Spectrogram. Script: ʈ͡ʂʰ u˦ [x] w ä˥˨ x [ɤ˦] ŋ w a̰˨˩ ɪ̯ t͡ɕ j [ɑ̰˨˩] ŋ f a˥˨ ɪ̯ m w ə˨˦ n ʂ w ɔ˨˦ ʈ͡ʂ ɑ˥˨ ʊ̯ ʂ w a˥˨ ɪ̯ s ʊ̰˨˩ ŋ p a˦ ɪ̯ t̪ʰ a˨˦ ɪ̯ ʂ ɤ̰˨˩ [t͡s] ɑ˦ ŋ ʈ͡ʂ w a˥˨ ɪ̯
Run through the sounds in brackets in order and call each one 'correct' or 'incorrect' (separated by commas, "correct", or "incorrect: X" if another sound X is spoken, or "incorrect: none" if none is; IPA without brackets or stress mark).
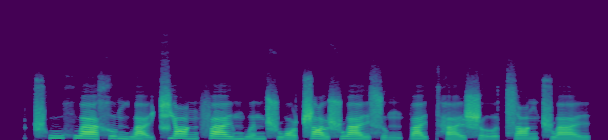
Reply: correct, incorrect: ɤ˥˨, incorrect: ɑ˥˨, correct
